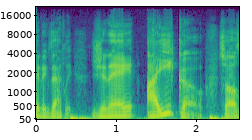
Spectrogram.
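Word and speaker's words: Jhené Aiko: introduce you how do you say it exactly Jan AO so I was like all right perfect go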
